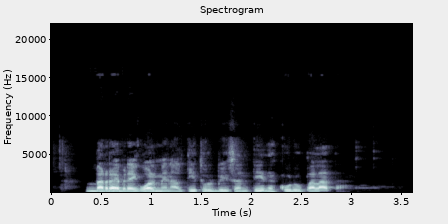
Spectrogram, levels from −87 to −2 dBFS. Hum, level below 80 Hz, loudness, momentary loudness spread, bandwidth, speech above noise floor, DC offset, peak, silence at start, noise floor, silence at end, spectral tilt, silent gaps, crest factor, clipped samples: none; -58 dBFS; -17 LUFS; 9 LU; 7.2 kHz; 43 dB; under 0.1%; -2 dBFS; 0.35 s; -59 dBFS; 0.7 s; -8 dB/octave; none; 16 dB; under 0.1%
